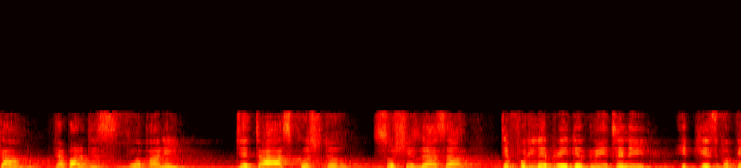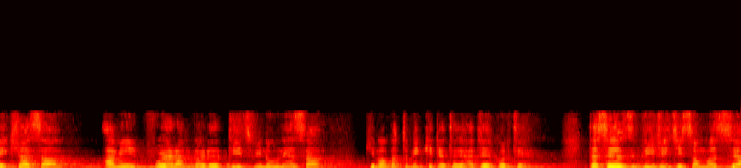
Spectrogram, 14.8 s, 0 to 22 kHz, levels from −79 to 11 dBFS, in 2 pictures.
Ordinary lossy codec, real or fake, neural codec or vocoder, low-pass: none; fake; codec, 16 kHz, 1.1 kbps, Voila-Tokenizer; none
